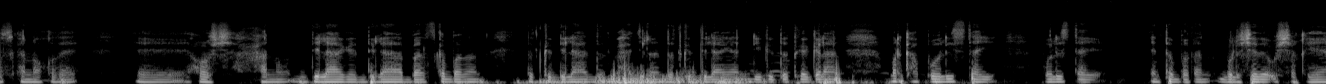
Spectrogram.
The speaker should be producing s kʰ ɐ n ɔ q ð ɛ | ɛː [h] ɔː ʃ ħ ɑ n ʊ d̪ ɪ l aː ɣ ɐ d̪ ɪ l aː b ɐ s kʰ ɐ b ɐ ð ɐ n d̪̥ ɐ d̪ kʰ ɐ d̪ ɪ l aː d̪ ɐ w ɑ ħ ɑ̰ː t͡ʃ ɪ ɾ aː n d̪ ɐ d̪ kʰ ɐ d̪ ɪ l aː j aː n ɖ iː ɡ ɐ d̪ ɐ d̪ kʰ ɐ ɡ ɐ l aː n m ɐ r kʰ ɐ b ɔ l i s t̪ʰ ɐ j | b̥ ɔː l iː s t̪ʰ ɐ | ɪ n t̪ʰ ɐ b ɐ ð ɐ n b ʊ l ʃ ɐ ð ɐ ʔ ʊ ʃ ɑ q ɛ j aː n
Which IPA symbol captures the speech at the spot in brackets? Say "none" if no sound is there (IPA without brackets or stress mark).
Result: h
